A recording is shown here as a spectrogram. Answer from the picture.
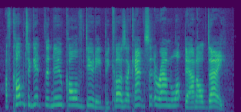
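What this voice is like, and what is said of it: Put-on British accent. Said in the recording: “Now I've got to try the British accent. ... That's pretty good.”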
